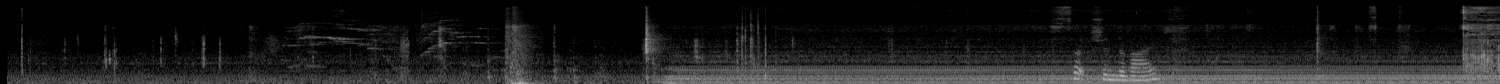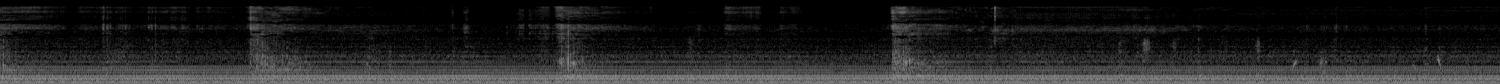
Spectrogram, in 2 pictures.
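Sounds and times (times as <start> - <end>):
suction machine motor humming: 6.6 - 30.0
short sucking noises: 14.6 - 23.2, 23.8 - 28.5.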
